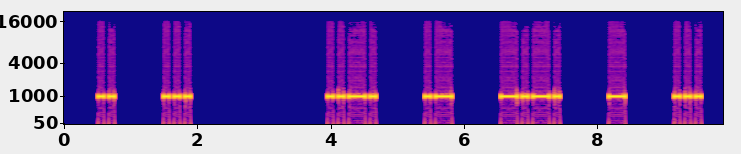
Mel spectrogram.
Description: Morse code, heard as a keyed tone, about 15 wpm, spaced as for 8 wpm, 1000 Hz. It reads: IS FACTS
